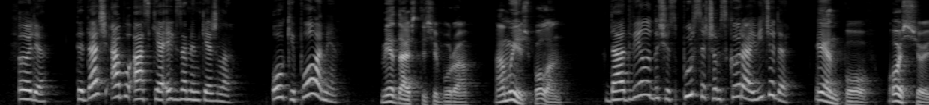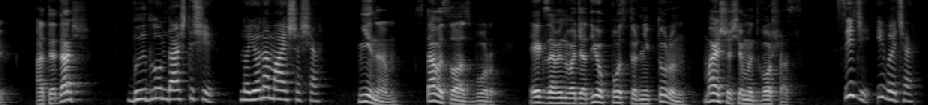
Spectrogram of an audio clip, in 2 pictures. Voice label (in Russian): dialog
